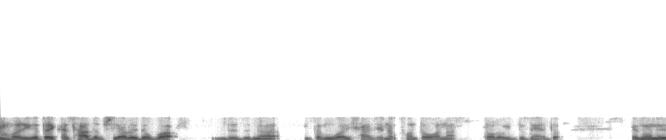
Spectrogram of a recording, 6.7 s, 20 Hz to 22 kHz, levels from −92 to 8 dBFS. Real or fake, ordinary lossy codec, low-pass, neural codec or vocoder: fake; none; 3.6 kHz; vocoder, 44.1 kHz, 128 mel bands every 256 samples, BigVGAN v2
